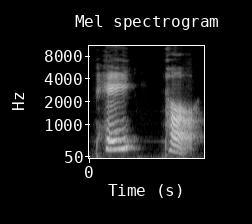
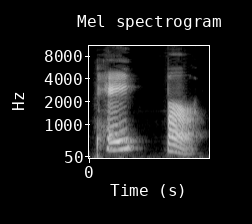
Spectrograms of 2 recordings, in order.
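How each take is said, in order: No difference in how they are said.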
